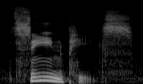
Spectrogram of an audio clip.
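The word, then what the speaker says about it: Sein Peaks: So this article was picking up a Twitter creator called Scene Peaks. That's spelled S-E-I-N.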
